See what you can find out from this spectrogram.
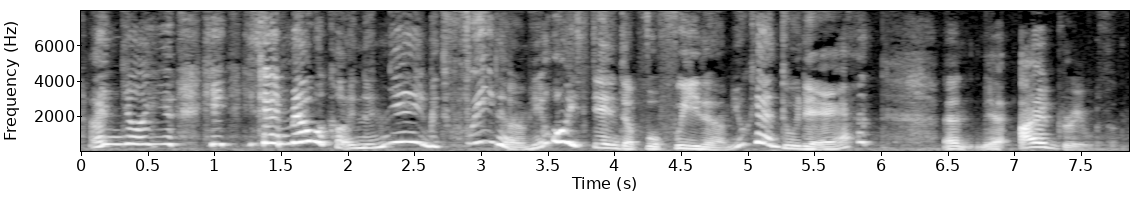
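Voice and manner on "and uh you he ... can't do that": high-pitched, mocking whine; squeaky mock indignation; whiny Twitter bandwagoner. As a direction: imitate an outraged online fan, pitched way up. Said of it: "people on Twitter right now are bandwagoning".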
